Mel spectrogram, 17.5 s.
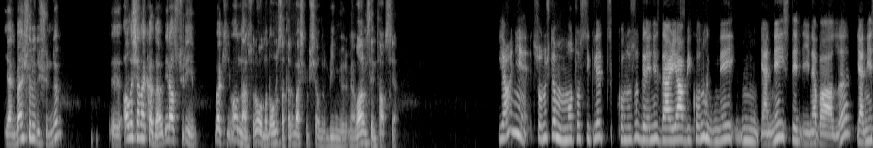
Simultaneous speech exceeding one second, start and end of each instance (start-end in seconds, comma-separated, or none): none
